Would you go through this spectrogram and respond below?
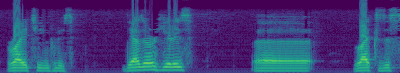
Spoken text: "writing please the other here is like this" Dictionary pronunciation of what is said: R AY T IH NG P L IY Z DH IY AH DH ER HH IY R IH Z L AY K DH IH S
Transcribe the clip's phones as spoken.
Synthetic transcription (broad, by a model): R AY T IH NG P L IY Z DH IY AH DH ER HH IY R IH Z L AY K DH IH S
